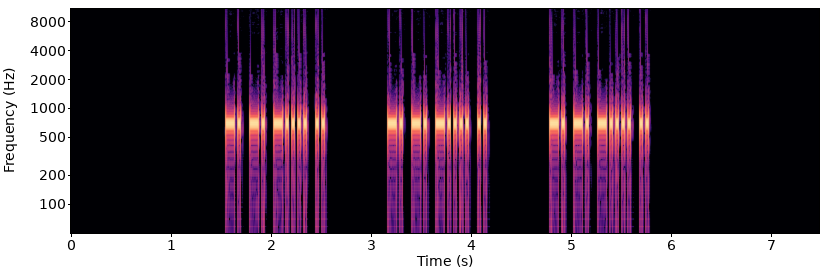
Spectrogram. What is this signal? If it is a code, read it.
Morse code, heard as a keyed tone, about 37 wpm, 700 Hz. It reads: NN6I NN6I NN6I
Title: USA Call Signs - 4 Characters - Repeated 3x - 40wpm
